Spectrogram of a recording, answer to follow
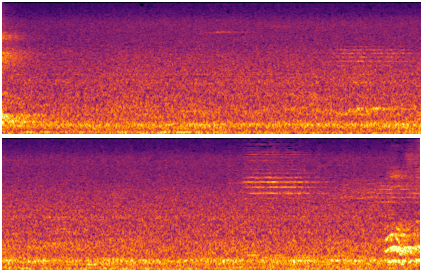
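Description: Steady low background rumble, with faint short squeaks of a marker pen writing on a whiteboard about four seconds in and again near the end.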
